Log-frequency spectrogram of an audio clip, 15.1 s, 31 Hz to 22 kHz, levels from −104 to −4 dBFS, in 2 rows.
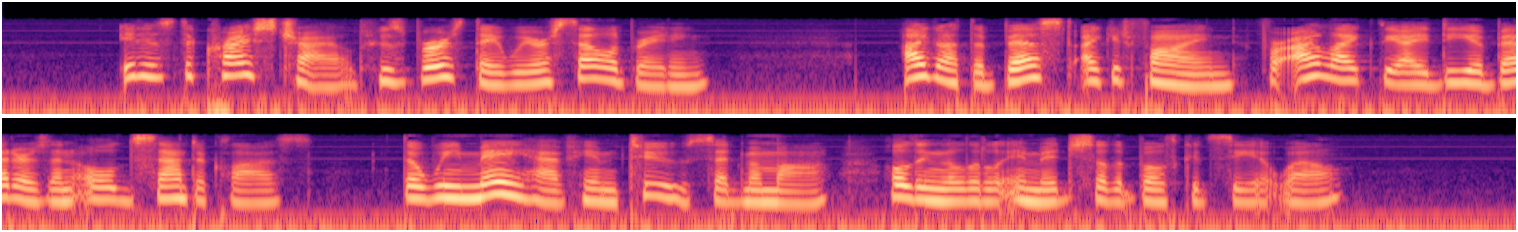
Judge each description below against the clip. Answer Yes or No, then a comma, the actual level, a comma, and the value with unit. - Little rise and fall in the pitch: No, average, 4.6 semitones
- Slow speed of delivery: No, average, 180 wpm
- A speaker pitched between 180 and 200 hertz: Yes, medium, 185 Hz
